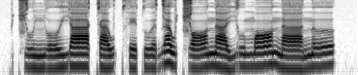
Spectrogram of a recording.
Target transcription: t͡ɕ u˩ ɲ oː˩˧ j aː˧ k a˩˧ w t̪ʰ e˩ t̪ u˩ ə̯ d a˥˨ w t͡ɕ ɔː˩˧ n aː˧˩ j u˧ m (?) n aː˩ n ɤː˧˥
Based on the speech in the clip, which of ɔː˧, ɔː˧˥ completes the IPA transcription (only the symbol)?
ɔː˧˥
